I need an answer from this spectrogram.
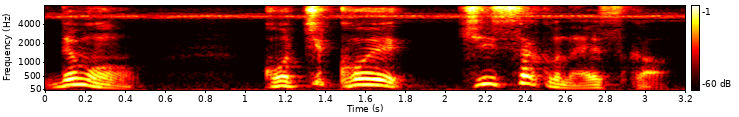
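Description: A man's voice: on the high side, wildly swooping pitch, moderate pace, a little mellow, a little hiss or hum. A man with a Kansai accent chatting loosely on a late-night phone live stream, greeting viewers and laughing often. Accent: Kansai Japanese.

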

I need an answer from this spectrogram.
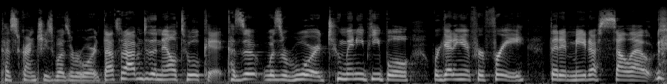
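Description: A young woman with a mid-range, slightly bright voice hosts a casual livestream from her home streaming room, speaking fast with fairly even intonation. She reads chat in a playful, teasing way and laughs often, recorded on a boom-arm studio mic with soft music in the background.

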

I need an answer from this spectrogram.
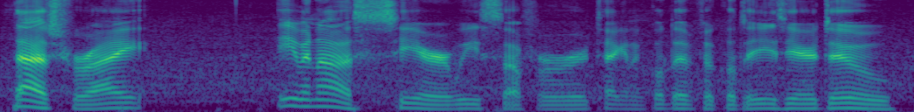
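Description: In a medium-pitched, very bright and sharp voice, a young Mexican man gives chatty play-by-play of a wrestling game's storyline at a moderate pace. A faint hiss sits underneath as he wanders off on asides and corrects himself.

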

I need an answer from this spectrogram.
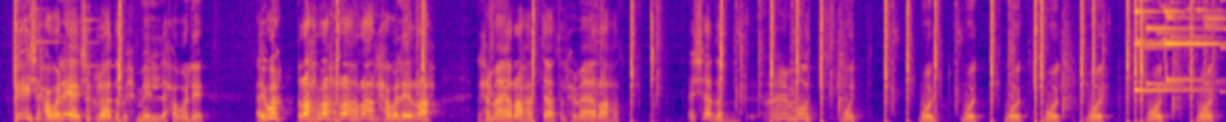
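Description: A young man giving excited commentary over gameplay as a gaming YouTuber, repeating words and yelping whenever danger comes. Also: very high voice, noisy background.

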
